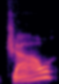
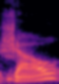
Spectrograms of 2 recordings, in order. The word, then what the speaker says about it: Zhao: director's name is chloe zhao and i've been saying zhao like an ignorant american and i saw a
